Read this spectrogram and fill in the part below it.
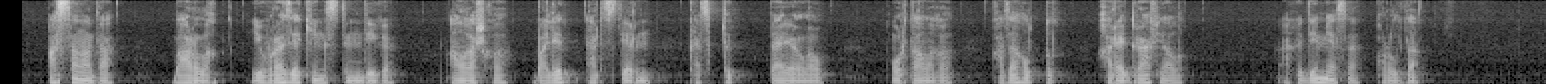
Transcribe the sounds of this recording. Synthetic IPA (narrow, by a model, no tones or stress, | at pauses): ɑst̪ɑnɑd̪ɑ | bɑɾlˠəq | e̞vɾazʲijakʲʰe̞ŋɪ̥st̪ɪɡɪnd̪e̞ɡʲɪ | ɑ̰lˠʁɑʃqə | balʲe̞t̪æɾt̪ɪ̥st̪e̞ɾɪŋ | kʲʰæsɪ̥p̚t̪ɪk̚ | d̪̥ɑɾijɑlˠɑw | wo̞ɾt̪ɑlˠəʁə | qʰɑzɑqʊlˠt̪ːəq | χaɾʲeoɡrafʲijalˠəq̚ | a̰kad̪e̞mijasəqʰʊɾəlˠd̪ə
